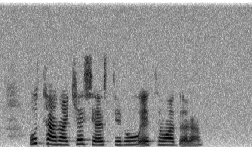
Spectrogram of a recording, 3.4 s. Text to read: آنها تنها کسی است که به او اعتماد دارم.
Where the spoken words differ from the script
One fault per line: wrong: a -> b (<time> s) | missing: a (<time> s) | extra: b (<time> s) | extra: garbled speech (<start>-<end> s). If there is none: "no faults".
wrong: آنها -> او (0.4 s)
